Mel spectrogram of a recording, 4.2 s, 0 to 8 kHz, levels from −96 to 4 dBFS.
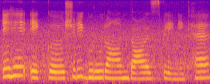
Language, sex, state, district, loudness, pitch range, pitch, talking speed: Punjabi, male, Punjab, Kapurthala, -14 LUFS, 220-245 Hz, 230 Hz, 100 wpm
